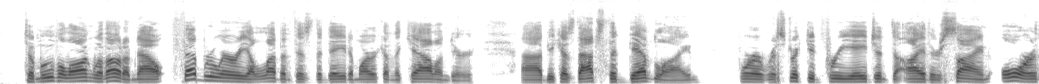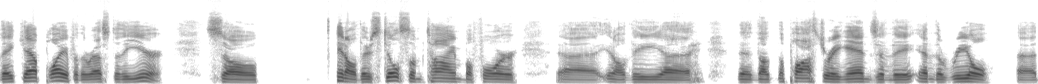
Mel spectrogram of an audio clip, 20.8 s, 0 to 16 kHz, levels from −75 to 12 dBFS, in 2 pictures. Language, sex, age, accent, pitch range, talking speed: English, male, 50-69, American, 105-135 Hz, 180 wpm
